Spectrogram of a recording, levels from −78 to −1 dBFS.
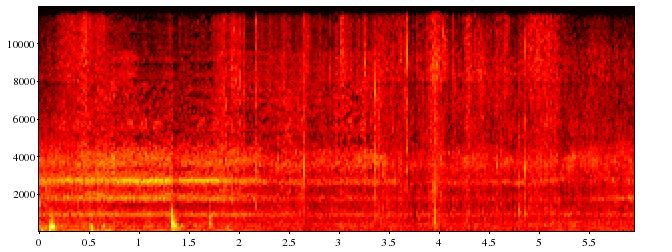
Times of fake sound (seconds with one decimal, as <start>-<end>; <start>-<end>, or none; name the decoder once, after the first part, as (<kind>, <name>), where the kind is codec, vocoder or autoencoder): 5.0-6.0 (codec, SNAC)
